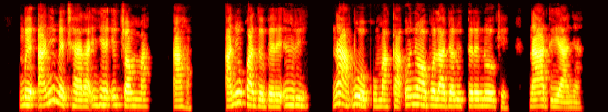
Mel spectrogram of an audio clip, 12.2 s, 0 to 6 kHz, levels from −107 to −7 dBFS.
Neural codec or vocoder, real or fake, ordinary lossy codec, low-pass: none; real; none; 5.4 kHz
